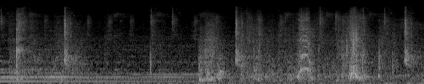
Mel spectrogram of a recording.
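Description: Intro music on a held, sustained chord that stops about halfway through. It gives way to irregular rustling, knocks and scrapes of a fabric backpack being handled.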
